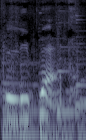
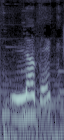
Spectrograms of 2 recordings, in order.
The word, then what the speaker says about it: Lubec: We are at the easternmost city of the United States, pronounced Lubec, not Lubbock.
